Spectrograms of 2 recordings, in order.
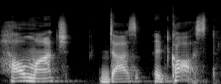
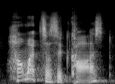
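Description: First: How much does it cost? said slowly, each word clear; slow, careful teacher read of How much does it cost?; slow model sentence. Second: Said in the usual way. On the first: Shown as a demonstration. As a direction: spell it out slowly for learners. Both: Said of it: "Lo correcto sería".

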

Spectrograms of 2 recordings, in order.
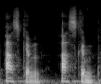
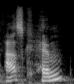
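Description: First: HIM without H, "askem", lower; omitted H. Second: HIM keeps its H, "ask hem"; H pronounced. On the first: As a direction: run ask him into one word, "askem". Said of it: "o se omite". (him sin H, "askem", enlazado) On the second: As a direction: model ask him as two separate words. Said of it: "Puedes decir ask him". (him con la H pronunciada) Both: Shown as a demonstration.

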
